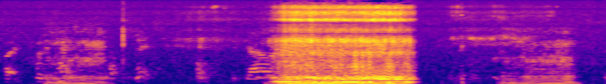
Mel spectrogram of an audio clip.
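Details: Deep, rumbling snores from two sleeping St Bernard dogs, one long loud snort among softer ones.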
